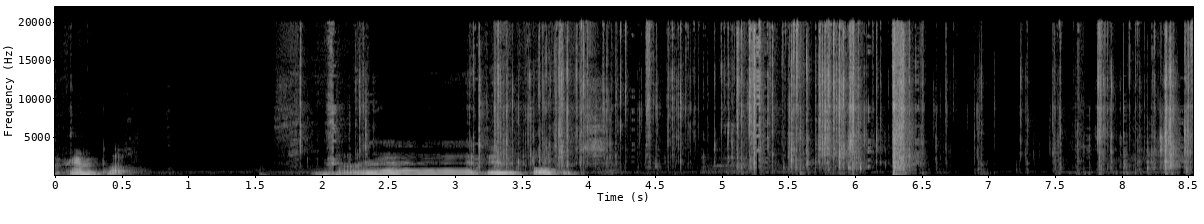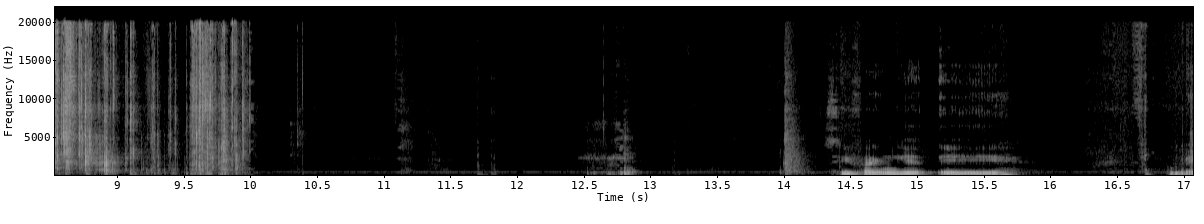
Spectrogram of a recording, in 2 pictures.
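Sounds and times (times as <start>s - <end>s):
faint steady hum: 0.0s - 17.0s
foil wrapper tearing and crinkling: 1.7s - 10.4s.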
